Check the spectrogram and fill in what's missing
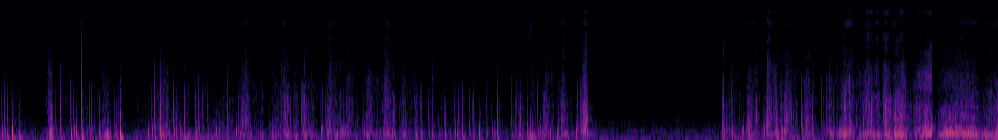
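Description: Long red nails scratch and tap across the surface of a padded woven fabric chair seat, making dense, uneven soft scratching and muffled tapping that is mostly low and dull. The scratching pauses for about two seconds near the middle, then resumes slightly louder.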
